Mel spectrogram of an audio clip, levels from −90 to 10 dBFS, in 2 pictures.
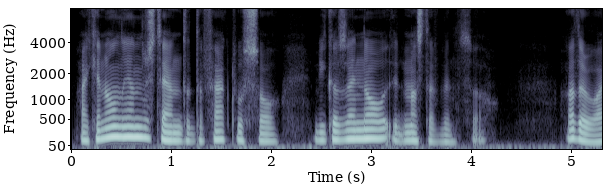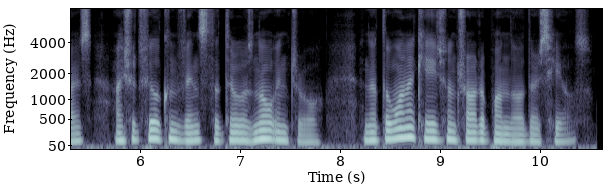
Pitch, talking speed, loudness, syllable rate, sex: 125 Hz, 210 wpm, -18 LUFS, 6.2 syllables/s, male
